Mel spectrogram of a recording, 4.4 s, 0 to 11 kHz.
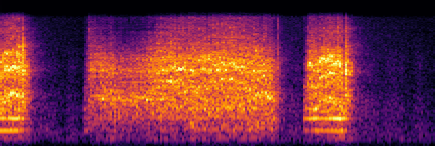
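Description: Electric drive motors and tracks of an SG1203 'Ripsaw' RC tank running on a tabletop in three spurts: a short whirring burst at the start, a longer, noisier run of about two seconds, then another short burst a little after three seconds.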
